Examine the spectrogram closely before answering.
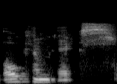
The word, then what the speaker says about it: OccamX: occam yeah so so let let me pronounce it with my german accent i call it oakham x okay um but it's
